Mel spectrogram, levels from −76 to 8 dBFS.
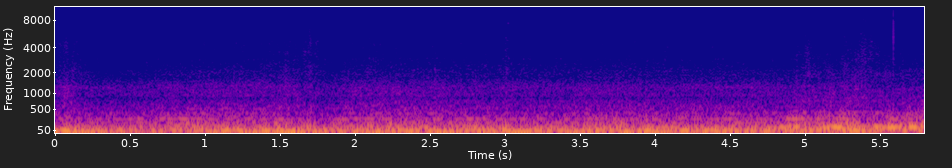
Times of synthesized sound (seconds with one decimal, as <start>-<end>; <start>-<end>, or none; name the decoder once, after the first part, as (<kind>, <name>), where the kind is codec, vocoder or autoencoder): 0.0-2.0 (autoencoder, DAC-VAE); 3.5-5.8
